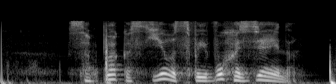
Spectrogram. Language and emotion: Russian, angry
